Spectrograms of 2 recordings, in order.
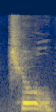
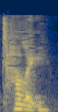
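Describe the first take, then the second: First: The word has one syllable, with no final vowel. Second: The word has two syllables, ending in 'ee'. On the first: The speaker calls it right. "it's a French word" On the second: The speaker calls it wrong. "is that how it's pronounced?"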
